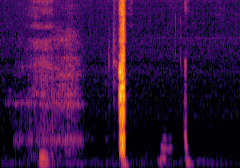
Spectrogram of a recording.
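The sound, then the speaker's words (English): A single sharp, harsh cough bursts out loudly, with a softer throaty sound just before it and two faint, brief coughs or grunts trailing after. Nobody talks. “Man, we'll have to get you a cough button.”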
